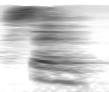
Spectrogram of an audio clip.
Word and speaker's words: Seine: Et la Seine, le E il est à la fin, du coup je ne le prononce pas. Ce qui fait que ce vers doit se prononcer sous le pont Mirabeau coule la Seine.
